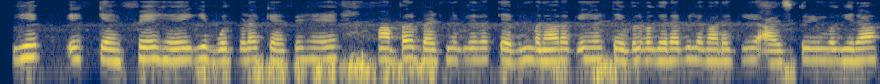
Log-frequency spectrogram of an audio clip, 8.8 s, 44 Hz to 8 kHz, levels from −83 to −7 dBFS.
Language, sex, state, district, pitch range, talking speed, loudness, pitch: Hindi, female, Rajasthan, Jaipur, 190-200 Hz, 190 wpm, -19 LUFS, 195 Hz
